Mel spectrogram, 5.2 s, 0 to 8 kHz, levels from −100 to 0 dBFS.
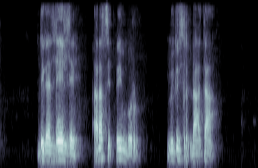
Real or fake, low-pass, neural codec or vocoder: fake; 7.2 kHz; codec, 24 kHz, 3 kbps, HILCodec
